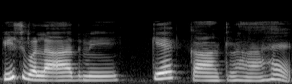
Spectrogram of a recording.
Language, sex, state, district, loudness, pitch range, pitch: Hindi, female, Himachal Pradesh, Shimla, -15 LUFS, 185-235 Hz, 190 Hz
